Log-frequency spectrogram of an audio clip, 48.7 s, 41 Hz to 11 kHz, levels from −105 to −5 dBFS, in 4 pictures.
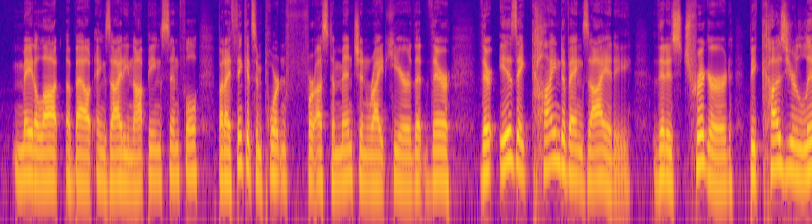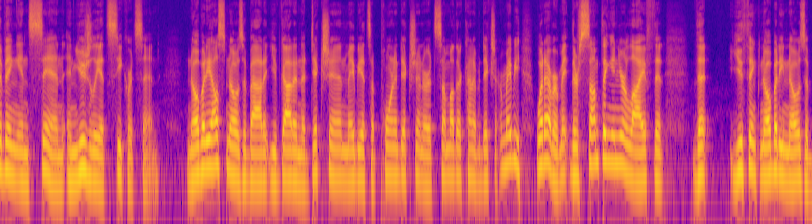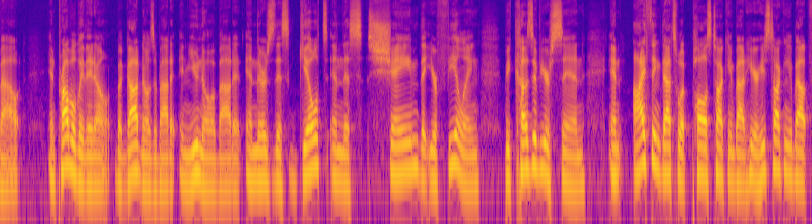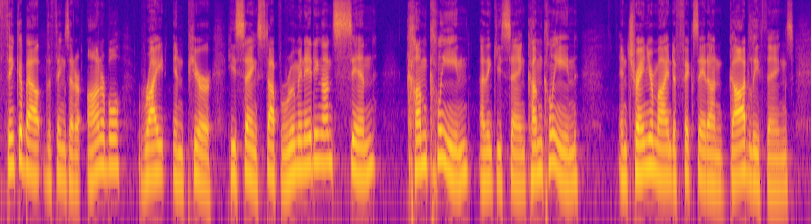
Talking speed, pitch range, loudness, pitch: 185 wpm, 120-150 Hz, -22 LUFS, 130 Hz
